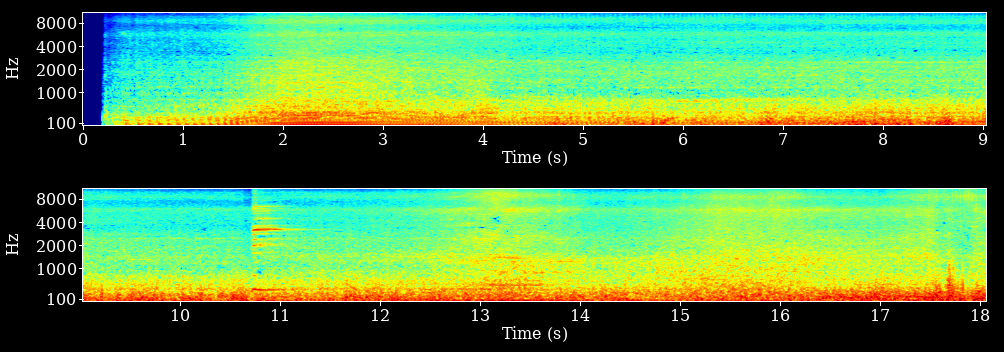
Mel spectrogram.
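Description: Small motorbike engine running while riding, with wind rushing over the microphone. A short horn toot sounds once, about ten and a half seconds in.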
